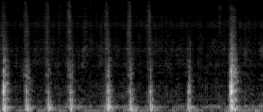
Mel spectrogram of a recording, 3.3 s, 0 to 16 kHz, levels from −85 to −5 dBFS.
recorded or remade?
remade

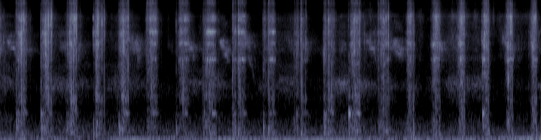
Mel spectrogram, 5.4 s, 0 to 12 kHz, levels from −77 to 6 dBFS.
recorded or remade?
remade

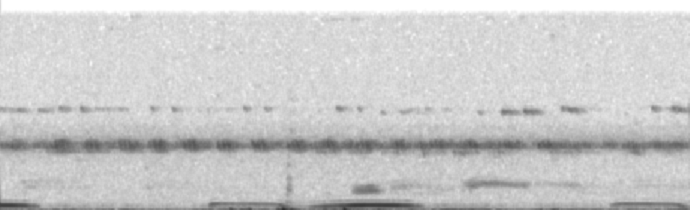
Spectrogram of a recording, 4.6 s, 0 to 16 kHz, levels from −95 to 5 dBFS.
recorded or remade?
recorded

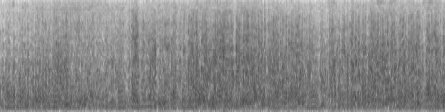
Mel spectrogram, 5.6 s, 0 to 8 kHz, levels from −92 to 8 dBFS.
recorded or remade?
remade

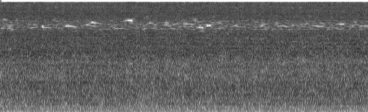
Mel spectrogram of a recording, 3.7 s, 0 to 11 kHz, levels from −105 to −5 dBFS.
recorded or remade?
recorded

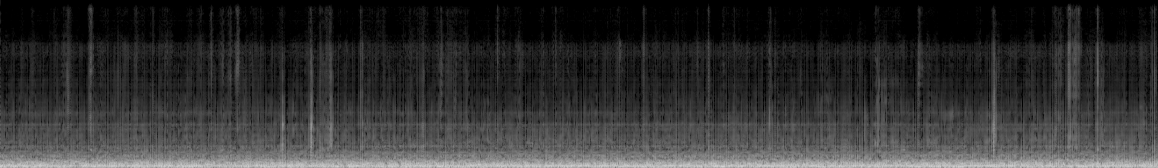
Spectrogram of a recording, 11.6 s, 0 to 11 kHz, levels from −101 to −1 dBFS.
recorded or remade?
remade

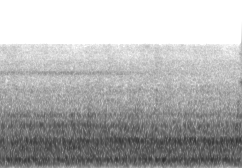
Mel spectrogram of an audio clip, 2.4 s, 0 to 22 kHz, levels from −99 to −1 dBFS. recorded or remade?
recorded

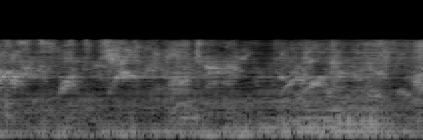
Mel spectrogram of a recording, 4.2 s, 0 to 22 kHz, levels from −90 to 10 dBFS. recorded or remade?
remade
